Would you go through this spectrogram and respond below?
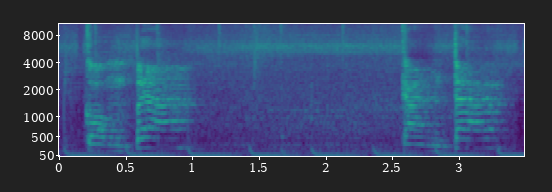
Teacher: es muy común eliminar, omitir las consonantes L, R y S al final de palabra.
